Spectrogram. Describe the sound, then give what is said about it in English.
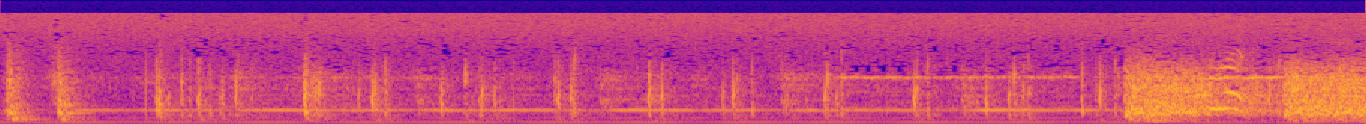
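A sharp gunshot bursts out near the end, loud and ringing, after a stretch of steady mechanical hum punctuated by repeated light clicks and knocks, at a timekeeper's shack on an airbase construction job. “But why did anybody shoot him anyway?”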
